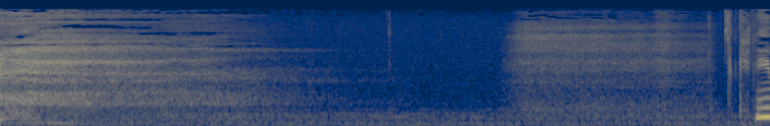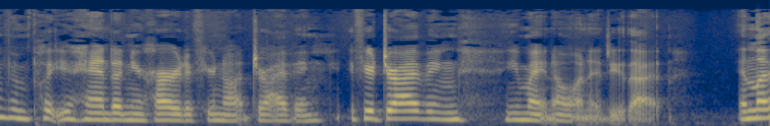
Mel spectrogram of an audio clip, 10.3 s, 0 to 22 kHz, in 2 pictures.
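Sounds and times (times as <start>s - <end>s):
deep exhale of breath: 0.0s - 2.4s, 3.4s - 4.8s
speech: 5.0s - 10.2s.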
